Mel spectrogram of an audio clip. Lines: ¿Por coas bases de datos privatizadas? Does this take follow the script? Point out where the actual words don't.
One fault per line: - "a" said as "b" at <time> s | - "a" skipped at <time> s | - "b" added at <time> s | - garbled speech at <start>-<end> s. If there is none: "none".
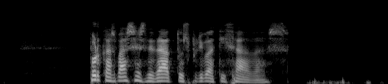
none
